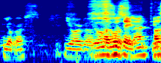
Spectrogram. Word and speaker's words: Yorgos: Yorgos.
